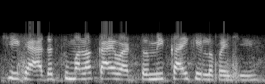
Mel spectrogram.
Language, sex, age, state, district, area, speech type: Marathi, female, 18-30, Maharashtra, Wardha, rural, conversation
